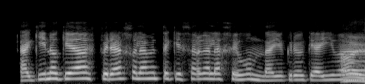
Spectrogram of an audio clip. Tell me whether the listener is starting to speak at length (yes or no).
no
